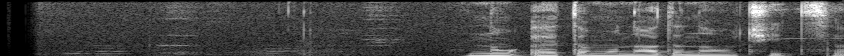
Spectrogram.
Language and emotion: Russian, neutral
